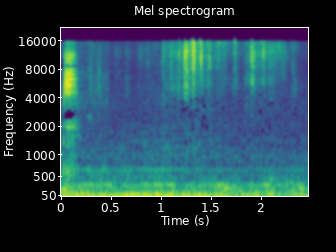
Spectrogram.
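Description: Faint crackling of a charred, crispy roasted Brussels sprout being crushed between the fingers, with a short cluster of crackles a little over a second in.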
